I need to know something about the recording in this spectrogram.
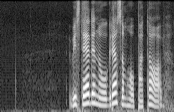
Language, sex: Swedish, female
